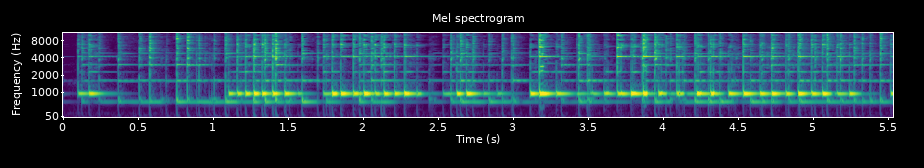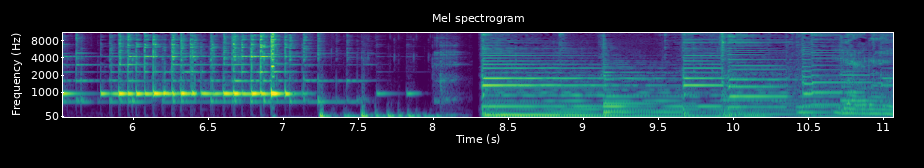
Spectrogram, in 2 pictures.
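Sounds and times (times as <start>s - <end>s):
cowbells clanging: 0.0s - 8.3s
music: 8.3s - 11.0s.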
